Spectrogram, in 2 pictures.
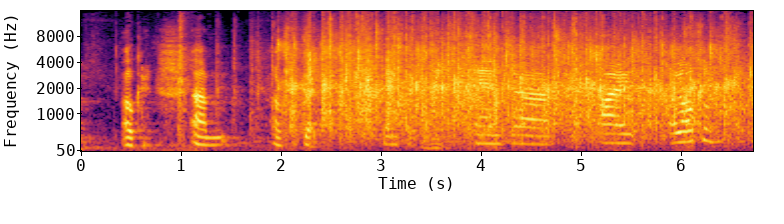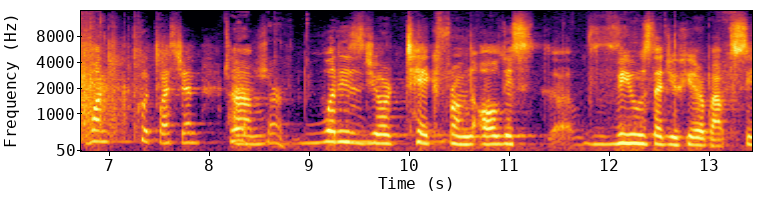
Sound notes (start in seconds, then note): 1.3 applause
